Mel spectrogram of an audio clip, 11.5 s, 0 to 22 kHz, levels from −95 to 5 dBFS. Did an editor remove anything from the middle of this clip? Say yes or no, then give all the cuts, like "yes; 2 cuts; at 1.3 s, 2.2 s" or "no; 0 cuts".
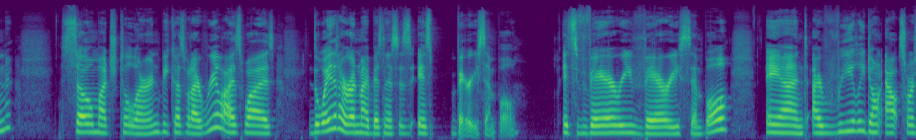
no; 0 cuts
